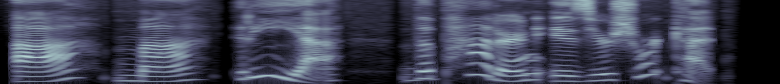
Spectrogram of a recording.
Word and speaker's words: amarilla: La flor amarilla, pronounced amarilla.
